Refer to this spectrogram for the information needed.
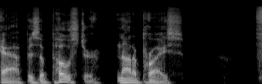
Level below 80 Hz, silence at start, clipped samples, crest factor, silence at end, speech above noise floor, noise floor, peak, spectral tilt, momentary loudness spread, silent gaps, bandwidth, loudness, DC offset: -40 dBFS; 0 s; under 0.1%; 20 dB; 0 s; 42 dB; -69 dBFS; -8 dBFS; -4.5 dB/octave; 11 LU; none; 16 kHz; -27 LUFS; under 0.1%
